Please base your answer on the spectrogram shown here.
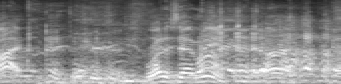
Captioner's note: laughter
